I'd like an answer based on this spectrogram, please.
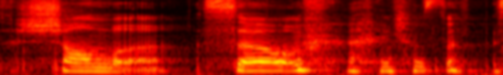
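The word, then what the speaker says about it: chambre: to say chamber and it's not the chamber in French it's shamba so I just want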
